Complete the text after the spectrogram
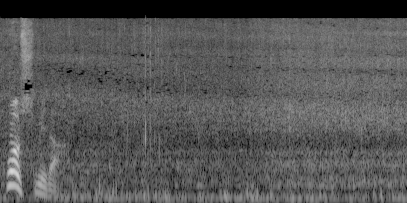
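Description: A shallow stream trickles over stones.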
